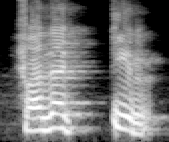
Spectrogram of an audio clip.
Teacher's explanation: فَذَكِّرْ إِن نَفَعَتِ الذِّكْرَىٰ، فَذَكِّرْ، اس را کو باریک کریں گے کیونکہ را ساکن سے پہلے یہاں زیر ہے، اور را ساکن سے پہلے زیر ہوتا ہے تو را کو باریک کر کے پڑھتے ہیں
